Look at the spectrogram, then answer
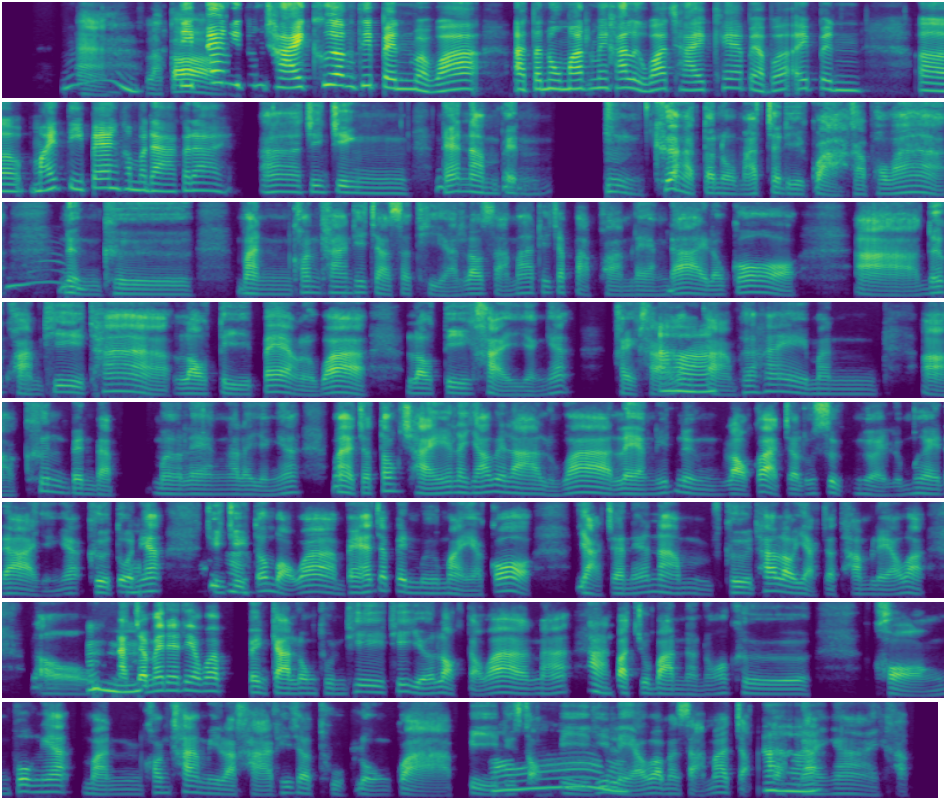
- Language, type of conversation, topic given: Thai, podcast, มีเคล็ดลับอะไรบ้างสำหรับคนที่เพิ่งเริ่มต้น?
- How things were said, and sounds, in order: throat clearing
